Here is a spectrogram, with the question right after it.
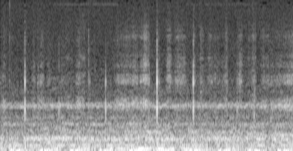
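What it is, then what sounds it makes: Paper sheet. A blue fountain pen with a metal nib is drawn in small strokes across a large, flat sheet of white drawing paper on a desk, scratching the paper surface. Quiet, brief, bright scratchy ticks repeat irregularly over a steady low background hum.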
